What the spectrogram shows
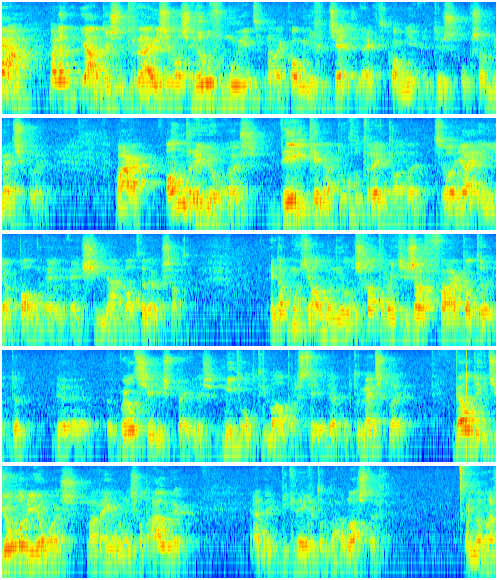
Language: Dutch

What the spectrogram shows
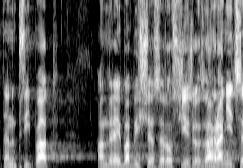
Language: Czech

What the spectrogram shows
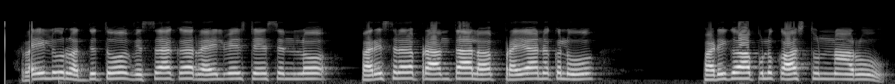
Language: Telugu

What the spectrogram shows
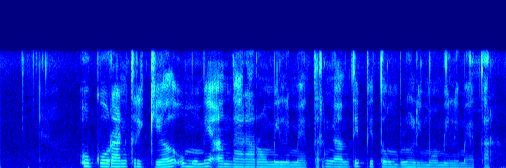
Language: Javanese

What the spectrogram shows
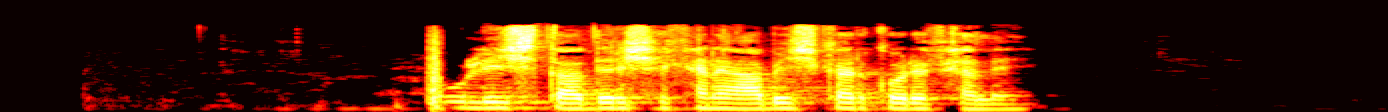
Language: Bangla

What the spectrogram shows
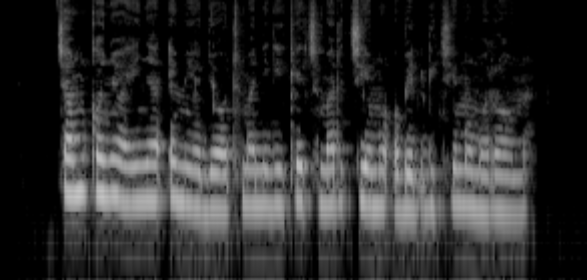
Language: Luo (Kenya and Tanzania)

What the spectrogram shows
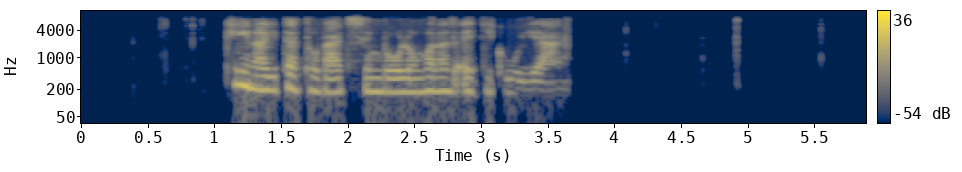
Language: Hungarian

